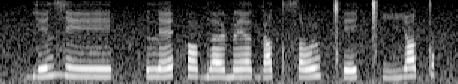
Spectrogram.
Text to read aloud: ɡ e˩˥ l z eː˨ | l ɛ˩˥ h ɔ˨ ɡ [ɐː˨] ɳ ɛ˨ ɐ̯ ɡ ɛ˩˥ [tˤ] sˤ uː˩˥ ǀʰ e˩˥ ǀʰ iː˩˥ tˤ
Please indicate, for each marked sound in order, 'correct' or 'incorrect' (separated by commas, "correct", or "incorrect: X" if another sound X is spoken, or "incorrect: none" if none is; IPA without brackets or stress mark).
correct, correct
